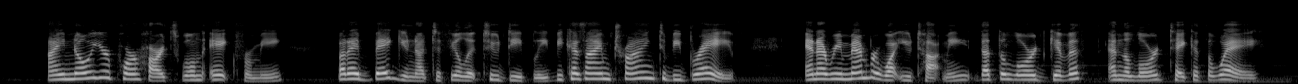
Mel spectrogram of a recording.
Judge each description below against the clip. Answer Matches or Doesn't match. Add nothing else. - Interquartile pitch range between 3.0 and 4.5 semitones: Doesn't match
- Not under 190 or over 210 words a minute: Matches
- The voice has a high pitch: Matches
